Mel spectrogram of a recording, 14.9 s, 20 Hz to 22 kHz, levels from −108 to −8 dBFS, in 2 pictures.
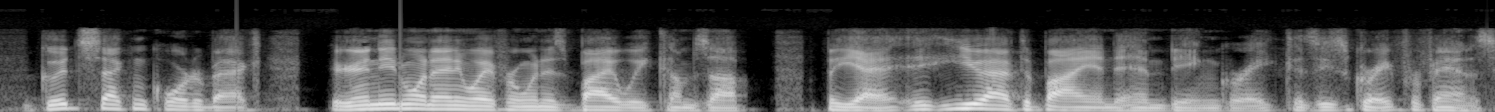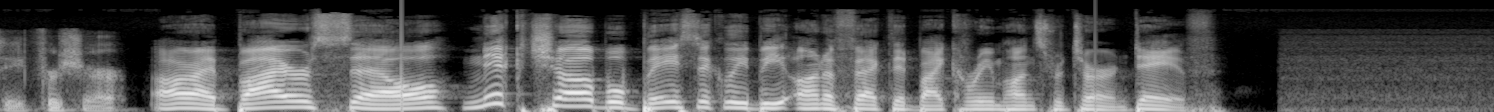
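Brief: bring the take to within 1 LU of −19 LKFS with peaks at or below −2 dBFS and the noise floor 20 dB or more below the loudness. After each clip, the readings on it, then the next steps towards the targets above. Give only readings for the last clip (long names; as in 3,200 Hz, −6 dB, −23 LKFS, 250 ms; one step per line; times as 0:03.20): number of dropouts 5; longest dropout 7.3 ms; integrated loudness −24.5 LKFS; sample peak −8.5 dBFS; target loudness −19.0 LKFS
→ repair the gap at 0:01.18/0:02.00/0:07.43/0:09.48/0:12.95, 7.3 ms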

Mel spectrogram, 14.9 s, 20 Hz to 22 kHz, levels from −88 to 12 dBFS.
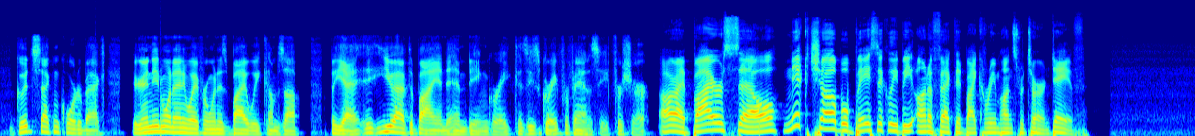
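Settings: number of dropouts 0; integrated loudness −24.5 LKFS; sample peak −8.5 dBFS; target loudness −19.0 LKFS
→ level +5.5 dB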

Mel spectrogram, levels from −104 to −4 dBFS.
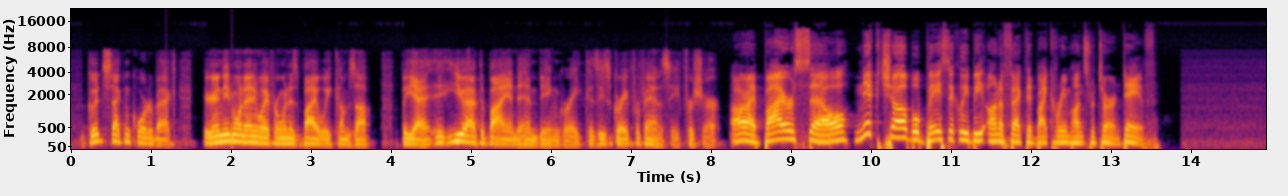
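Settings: integrated loudness −19.0 LKFS; sample peak −3.0 dBFS; background noise floor −56 dBFS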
